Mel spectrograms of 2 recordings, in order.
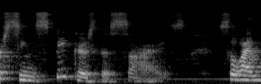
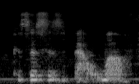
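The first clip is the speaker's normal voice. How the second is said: hushed, tearful-soft whisper; emotional whisper; 6 dB quieter than usual. Real, not acted. Moved speaker telling listeners to set hatred aside, emotional whisper.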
